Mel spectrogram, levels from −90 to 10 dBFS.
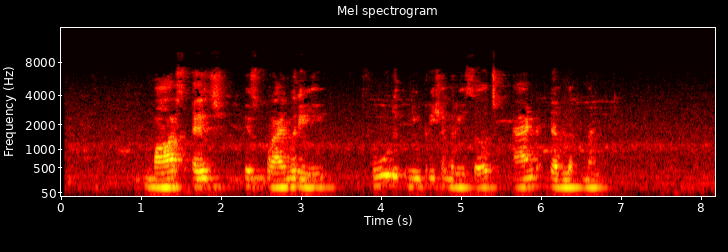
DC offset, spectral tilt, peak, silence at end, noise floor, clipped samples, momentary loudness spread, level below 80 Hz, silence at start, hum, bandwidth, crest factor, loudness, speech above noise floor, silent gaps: under 0.1%; -7 dB/octave; -4 dBFS; 1.35 s; -53 dBFS; under 0.1%; 14 LU; -60 dBFS; 0.8 s; none; 7.2 kHz; 22 dB; -24 LUFS; 29 dB; none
